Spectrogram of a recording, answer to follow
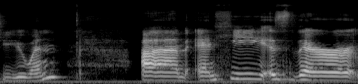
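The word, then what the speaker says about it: Iwan: His name is Ewan, but it's spelled I-W-A-N, but I'm pretty sure the pronunciation is Ewan.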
